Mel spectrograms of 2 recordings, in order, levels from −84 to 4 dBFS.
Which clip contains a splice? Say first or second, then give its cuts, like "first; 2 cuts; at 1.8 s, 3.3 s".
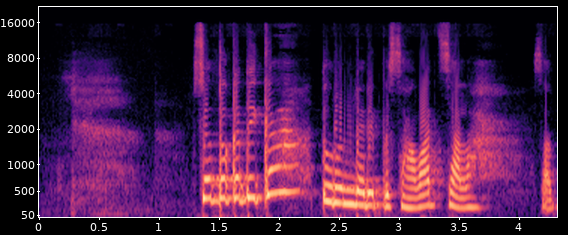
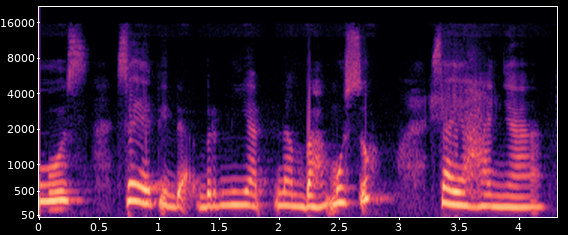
first; 1 cut; at 1.1 s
